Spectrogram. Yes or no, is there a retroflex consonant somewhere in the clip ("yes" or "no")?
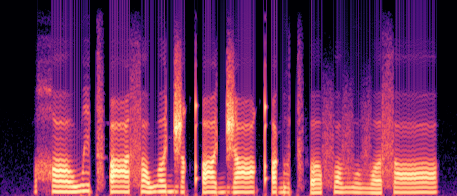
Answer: no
